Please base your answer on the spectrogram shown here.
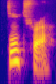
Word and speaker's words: Dethra: it difficult for me to have someone say ditra and pronounce it correctly so we have to start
